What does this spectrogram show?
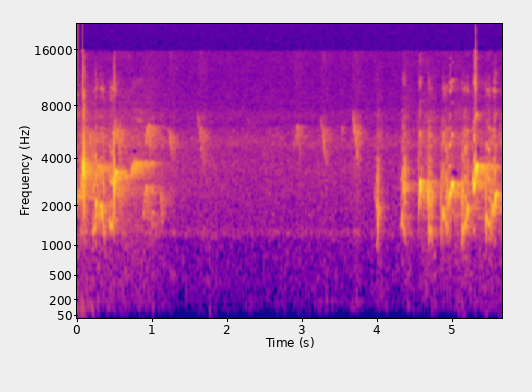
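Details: Red-whiskered bulbul's song for teaching young birds: a burst of jumbled, warbling whistles ending in a drawn-out note, nearly three seconds of silence, then single chirps building into another fast, bubbly phrase.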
